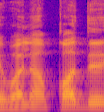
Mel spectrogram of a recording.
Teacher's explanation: اس میں قاف موٹا ہے، لام باریک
